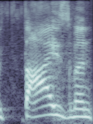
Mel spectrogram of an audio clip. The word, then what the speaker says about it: Theismann: a Heisman campaign but he actually changed the pronunciation of his last name from Theismann to Theismann to rhyme with Heisman so Joe did tend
